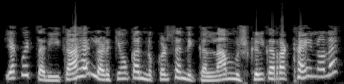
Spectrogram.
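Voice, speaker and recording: A woman's voice: high-pitched, sing-song, quick pace, dry recording, pitched above the performer's own voice. Actress as a protective story mother, middle-aged, emphatic scolder, close muffled sound. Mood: indignant. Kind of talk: animated story dialogue.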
